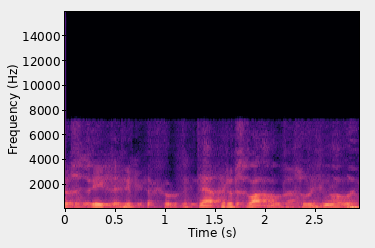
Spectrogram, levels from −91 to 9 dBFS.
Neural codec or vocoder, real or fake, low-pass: codec, 16 kHz, 1 kbps, FreqCodec, larger model; fake; 7.2 kHz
